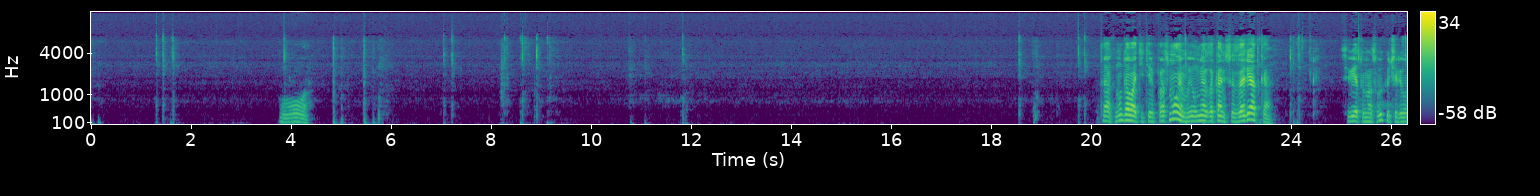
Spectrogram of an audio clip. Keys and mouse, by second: 0.0 r, 1.8-4.2 middle drag, 5.2 a, 5.8 i, 7.1 click, 8.9 middle click, 11.0 Delete, 12.1-18.9 drag, 19.9 click, 21.9 click, 22.4 space, 23.7 shift+middle click, 24.3-25.6 middle drag.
